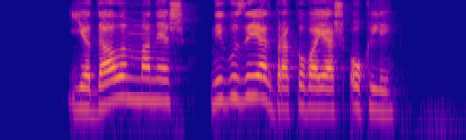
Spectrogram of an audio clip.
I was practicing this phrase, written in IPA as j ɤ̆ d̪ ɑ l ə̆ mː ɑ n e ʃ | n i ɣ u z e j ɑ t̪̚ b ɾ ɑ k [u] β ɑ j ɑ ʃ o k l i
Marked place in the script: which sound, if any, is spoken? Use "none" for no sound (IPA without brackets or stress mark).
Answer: o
